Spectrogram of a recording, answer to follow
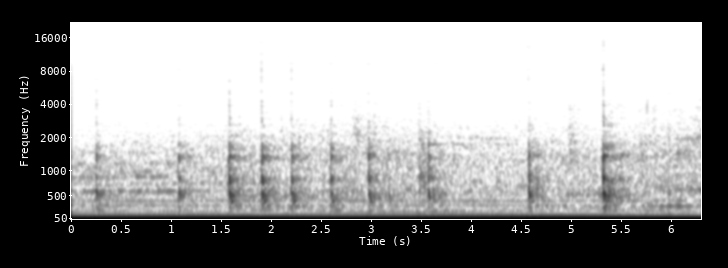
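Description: Writing strokes on a board: a string of short, irregular ticks and scrapes as the letters of a heading go down, over a steady low electrical hum.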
